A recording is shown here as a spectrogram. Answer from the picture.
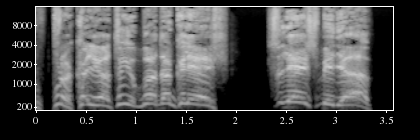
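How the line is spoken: Shouting while struggling. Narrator (Russian): прокричал сопротивляющийся Сухоруков

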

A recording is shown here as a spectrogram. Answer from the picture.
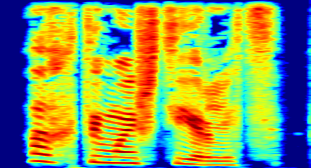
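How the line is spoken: Laughing. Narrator (Russian): хохотнула я

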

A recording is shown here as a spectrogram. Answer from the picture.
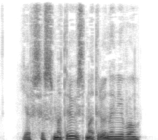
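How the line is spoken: Quiet, trembling. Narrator (Russian): негромко, дрожащим голосом заговорила Джун

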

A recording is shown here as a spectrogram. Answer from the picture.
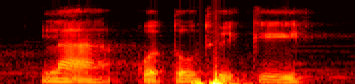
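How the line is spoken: Gentle. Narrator (Vietnamese): Khả Hinh dịu dàng nói

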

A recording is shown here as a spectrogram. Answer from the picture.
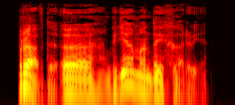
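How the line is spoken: Soft whisper in ear. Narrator (Russian): тихо прошептал Эдвард на ушко жены

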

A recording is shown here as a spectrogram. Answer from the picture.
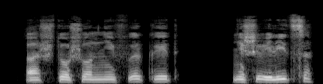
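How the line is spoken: Plain. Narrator (Russian): спросила Варя

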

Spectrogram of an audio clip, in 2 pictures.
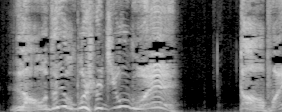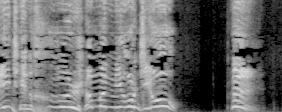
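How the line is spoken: Angry roar. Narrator (Chinese): 胡铁花更是满肚子的怨气没处发，大声地吼叫着

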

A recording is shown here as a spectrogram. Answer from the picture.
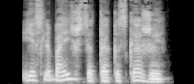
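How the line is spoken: Innocent tone. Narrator (Russian): невинным тоном произнесла Вилли

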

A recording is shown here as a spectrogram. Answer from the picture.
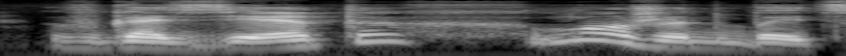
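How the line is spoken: Plain. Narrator (Russian): сказал Браун

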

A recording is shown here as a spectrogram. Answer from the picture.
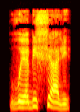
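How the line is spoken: Shouted. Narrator (Russian): выкрикнул он

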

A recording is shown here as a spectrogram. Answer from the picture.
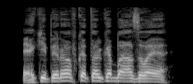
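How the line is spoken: Shouting after someone. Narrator (Russian): крикнул ему вслед Дьерк

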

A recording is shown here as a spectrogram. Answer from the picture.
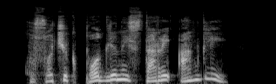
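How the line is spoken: Whispered reply. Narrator (Russian): прошептал в ответ

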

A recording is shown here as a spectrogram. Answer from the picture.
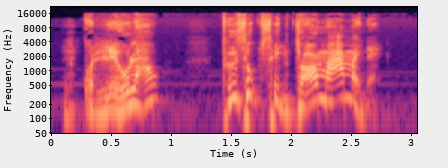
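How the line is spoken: Furious hiss through teeth. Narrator (Vietnamese): Tiếng lão rít qua kẽ răng, sắt mặt thì hầm hầm giận dữ

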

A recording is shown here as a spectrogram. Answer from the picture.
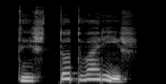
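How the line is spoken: Hoarse whisper. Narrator (Russian): прошептала сипло

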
